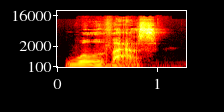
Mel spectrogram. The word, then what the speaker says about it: wulfas: W-U-L-F-A-S, but an F in Old English, if it appears in the middle of a word and is between two vowel sounds, or L in this case, it makes a V sound. So wolf becomes wolvas.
